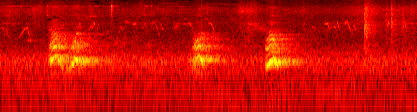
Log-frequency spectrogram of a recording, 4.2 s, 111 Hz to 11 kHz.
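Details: Short-coated Chihuahua held for adoption; three short yelping barks at roughly 0.5, 2 and 2.7 seconds, each with a brief tonal whine, between them only a steady low hiss.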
